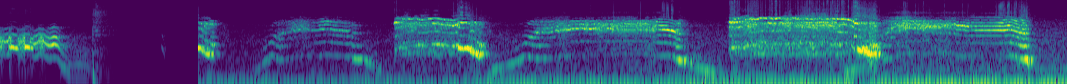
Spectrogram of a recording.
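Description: A chihuahua howls with a wavering pitch that falls away and stops about a second in. After a short silence, a cat meows and yowls in long rising-and-falling calls at a talking-hamster toy, which answers with higher-pitched replays in between, all over a low steady hum.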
